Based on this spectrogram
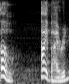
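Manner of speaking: lilting, sing-song, almost purring voice. Voicing Shireen greeting Byron in the doorway: sing-songy purring voice. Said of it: "his sing-songy voice almost purring".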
